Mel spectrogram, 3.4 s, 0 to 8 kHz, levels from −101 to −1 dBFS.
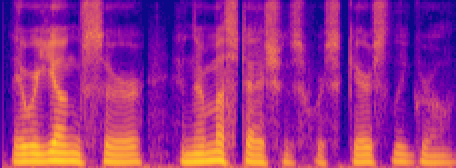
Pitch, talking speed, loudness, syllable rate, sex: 125 Hz, 175 wpm, -18 LUFS, 5.5 syllables/s, male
